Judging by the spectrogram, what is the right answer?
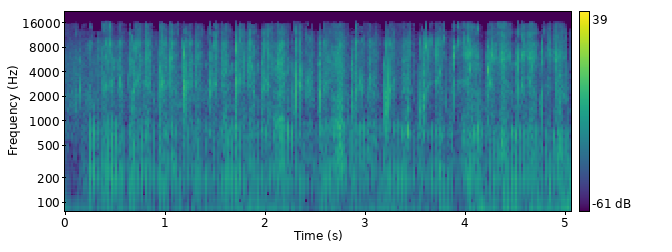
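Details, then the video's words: Indoor close-up of the youngest cat, Rang-i, purring loudly while licking an ear microphone; a buzzy low rumble pulses beneath crisp, rapid tongue smacks repeating several times each second. "ASMR 하는 고양이!(Purring & ear licking sound)"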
